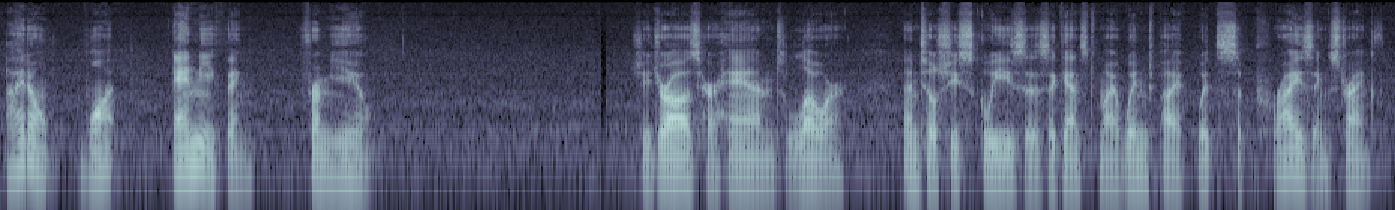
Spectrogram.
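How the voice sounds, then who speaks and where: A man's voice: lowish voice, a bit bright, slight background noise. A man reading a visual novel aloud as dramatic first-person story narration.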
